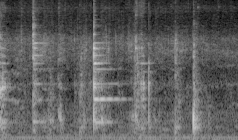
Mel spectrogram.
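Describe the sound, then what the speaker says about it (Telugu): Tomatoes with salt are stirred in a hot pan while cooking down for a fish-egg fry, with several sharp scraping clatters of a spoon against the pan over a soft background sizzle and no talking. "బాగా కలుపుకొని బాగా మగ్గబెట్టుకోండి టమాటాని."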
